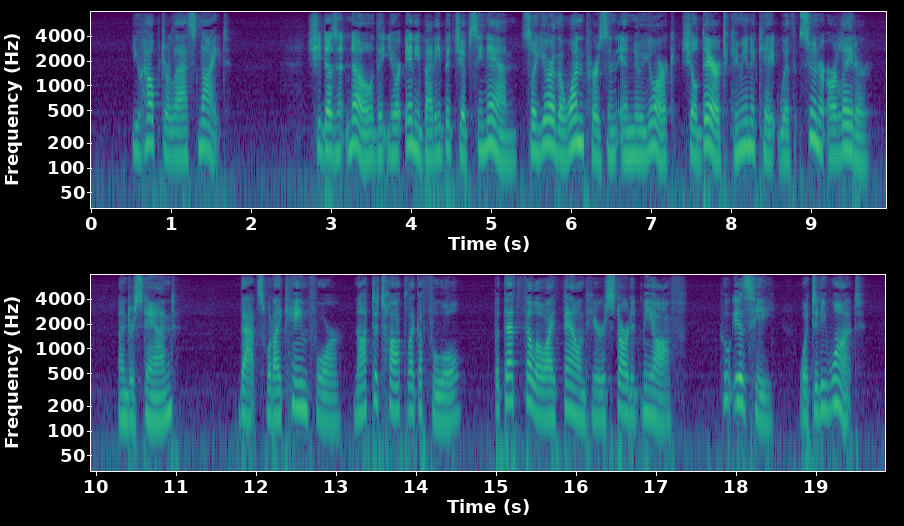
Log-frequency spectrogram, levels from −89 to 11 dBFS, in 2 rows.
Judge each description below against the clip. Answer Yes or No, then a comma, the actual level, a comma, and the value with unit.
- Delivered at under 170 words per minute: No, average, 180 wpm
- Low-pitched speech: No, medium, 155 Hz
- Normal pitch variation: Yes, average, 4.6 semitones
